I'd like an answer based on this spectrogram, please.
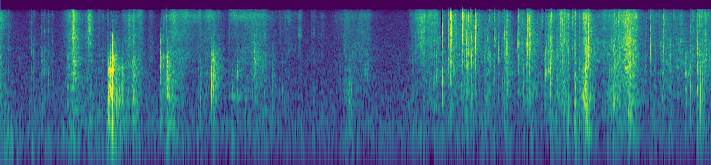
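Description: Clear plastic wrapping crinkling and rustling as it is handled, in irregular crackles that grow busier about halfway through.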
